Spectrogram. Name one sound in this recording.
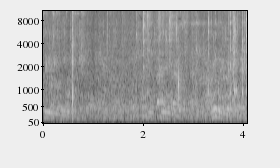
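A game clock button clicks.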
